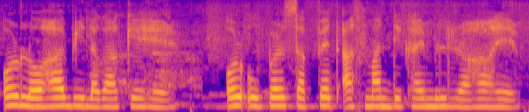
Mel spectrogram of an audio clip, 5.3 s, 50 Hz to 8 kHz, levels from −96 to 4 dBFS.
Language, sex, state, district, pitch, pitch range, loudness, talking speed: Hindi, female, Arunachal Pradesh, Papum Pare, 215 Hz, 205-225 Hz, -16 LUFS, 145 wpm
